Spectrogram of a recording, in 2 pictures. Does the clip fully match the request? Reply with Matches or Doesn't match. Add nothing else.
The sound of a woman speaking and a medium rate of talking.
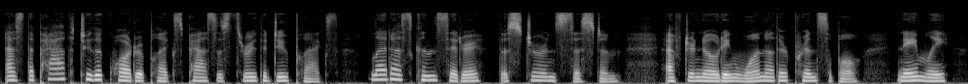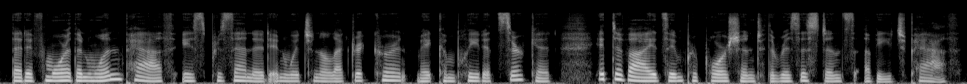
Matches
